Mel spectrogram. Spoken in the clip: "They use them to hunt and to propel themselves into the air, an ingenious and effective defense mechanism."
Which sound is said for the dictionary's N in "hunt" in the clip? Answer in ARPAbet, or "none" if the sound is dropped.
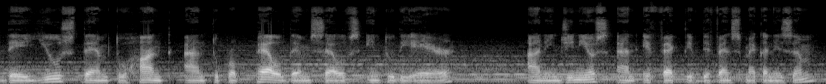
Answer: N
